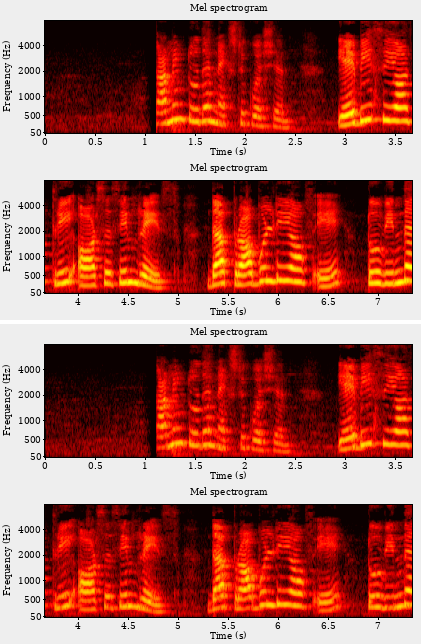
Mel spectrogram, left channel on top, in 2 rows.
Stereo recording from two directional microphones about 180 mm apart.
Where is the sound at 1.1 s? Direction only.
70° left (ahead or behind).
